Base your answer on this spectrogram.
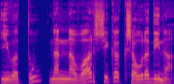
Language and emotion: Kannada, neutral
